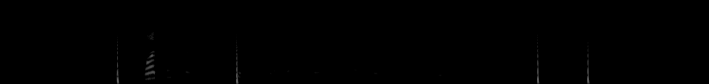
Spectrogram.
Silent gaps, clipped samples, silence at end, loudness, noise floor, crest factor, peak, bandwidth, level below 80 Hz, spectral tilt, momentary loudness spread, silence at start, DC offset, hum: none; under 0.1%; 1.2 s; -58 LUFS; under -90 dBFS; 32 dB; -30 dBFS; 6.2 kHz; -82 dBFS; -5 dB/octave; 3 LU; 1.15 s; under 0.1%; none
